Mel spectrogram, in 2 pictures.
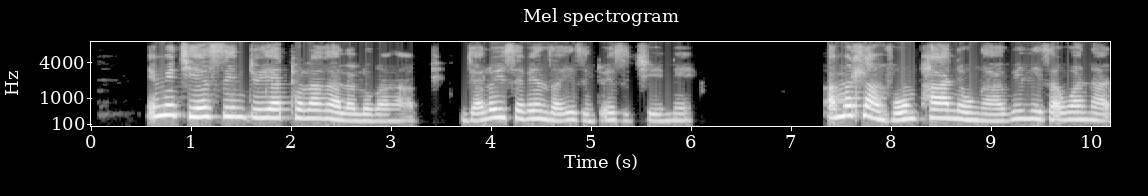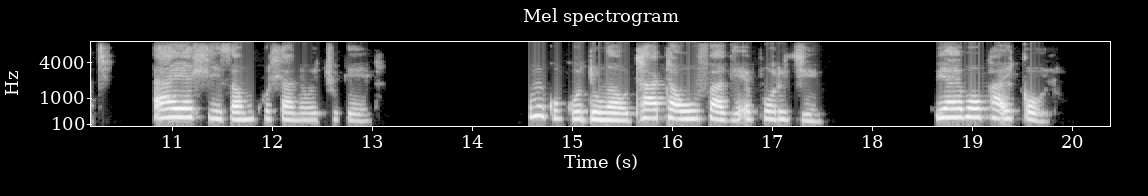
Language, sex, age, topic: North Ndebele, male, 25-35, health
